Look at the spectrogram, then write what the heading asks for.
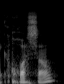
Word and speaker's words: croissant: Next time, don't embarrass yourself and pronounce it properly. It's a croissant.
